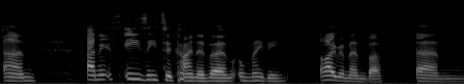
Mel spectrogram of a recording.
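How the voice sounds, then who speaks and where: A woman with a London accent, fairly low in pitch, at a fairly slow pace with lively intonation. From England, London. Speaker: conference panel speaker. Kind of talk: conference talk.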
